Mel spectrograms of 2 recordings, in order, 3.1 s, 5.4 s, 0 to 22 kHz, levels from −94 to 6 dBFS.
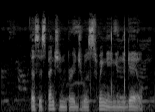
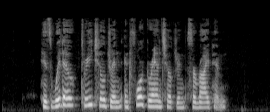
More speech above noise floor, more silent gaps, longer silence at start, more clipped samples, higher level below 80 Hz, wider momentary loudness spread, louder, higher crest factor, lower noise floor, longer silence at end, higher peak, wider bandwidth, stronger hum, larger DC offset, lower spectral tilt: second, 26 dB vs 57 dB; neither; second, 0.1 s vs 0.85 s; neither; second, -78 dBFS vs -64 dBFS; about the same, 12 LU vs 12 LU; second, -38 LUFS vs -19 LUFS; first, 24 dB vs 18 dB; second, -67 dBFS vs -75 dBFS; second, 0 s vs 0.9 s; second, -18 dBFS vs -2 dBFS; first, 14.5 kHz vs 11.5 kHz; neither; neither; second, -2 dB/octave vs -6.5 dB/octave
